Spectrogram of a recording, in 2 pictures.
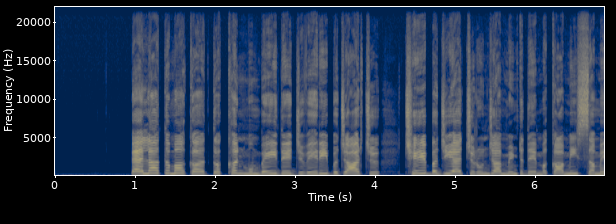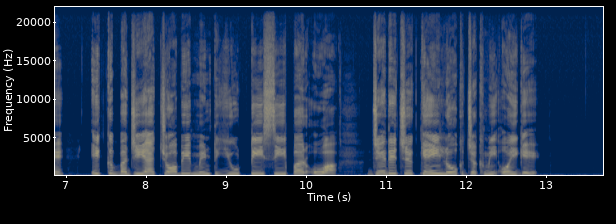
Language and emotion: Dogri, neutral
